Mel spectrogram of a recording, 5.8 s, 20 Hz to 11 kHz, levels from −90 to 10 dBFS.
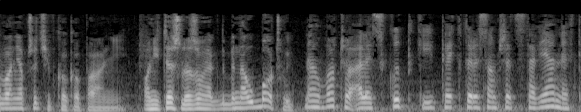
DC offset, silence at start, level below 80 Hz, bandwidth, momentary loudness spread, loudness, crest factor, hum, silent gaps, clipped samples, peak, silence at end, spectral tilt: under 0.1%; 0 s; -44 dBFS; 7.4 kHz; 9 LU; -21 LUFS; 16 dB; none; none; under 0.1%; -4 dBFS; 0.05 s; -6.5 dB/octave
